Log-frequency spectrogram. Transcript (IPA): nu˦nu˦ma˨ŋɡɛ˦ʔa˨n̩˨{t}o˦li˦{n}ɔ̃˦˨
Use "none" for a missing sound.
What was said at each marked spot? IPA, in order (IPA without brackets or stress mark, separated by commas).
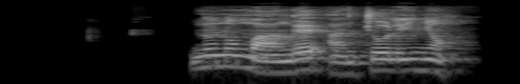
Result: t͡ʃ, ɲ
